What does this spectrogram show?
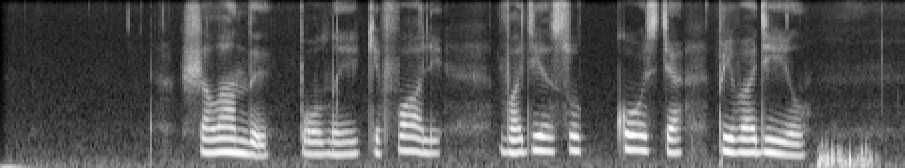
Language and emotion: Russian, neutral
